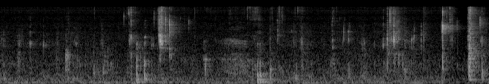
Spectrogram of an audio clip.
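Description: A person chewing and biting crunchy fried food, with irregular crunches and a few louder crunches near the end.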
